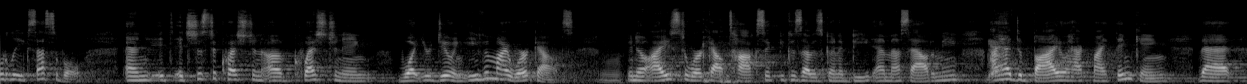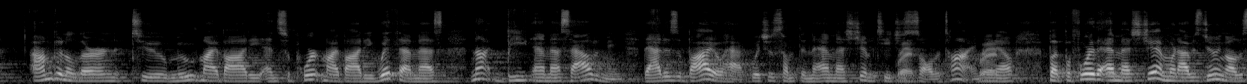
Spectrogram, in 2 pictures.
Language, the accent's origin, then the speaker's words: English; Philadelphia, Pennsylvania, United States; I'm from Philly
